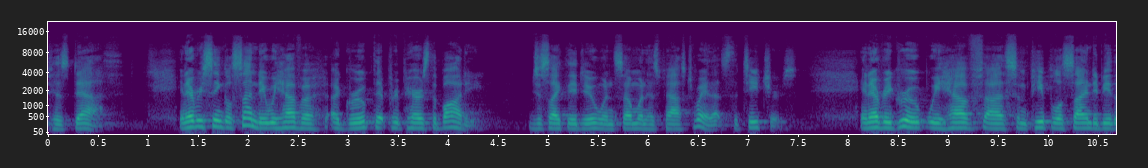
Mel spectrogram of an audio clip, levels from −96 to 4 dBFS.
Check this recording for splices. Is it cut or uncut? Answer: uncut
